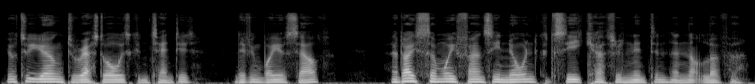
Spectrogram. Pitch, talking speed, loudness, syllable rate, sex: 105 Hz, 200 wpm, -20 LUFS, 5.7 syllables/s, male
